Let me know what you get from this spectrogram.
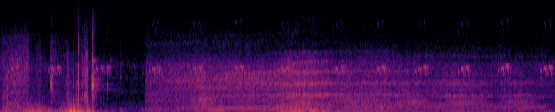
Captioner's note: groaning - wheezing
